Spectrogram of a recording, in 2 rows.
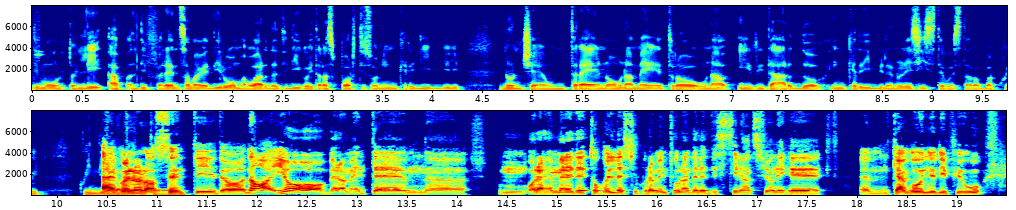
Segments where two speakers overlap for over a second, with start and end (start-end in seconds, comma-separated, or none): none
